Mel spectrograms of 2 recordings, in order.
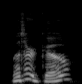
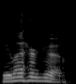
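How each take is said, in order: First: A higher, louder disbelieving echo; incredulous cry. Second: Said in the usual way. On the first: A narrator's reading. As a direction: throw the words back in shock. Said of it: "cried Hook".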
